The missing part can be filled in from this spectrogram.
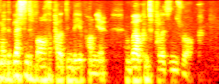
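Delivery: very soft-spoken, gentle, hushed voice. Narrating a scene, the speaker voices a woman who walks over, hands together: very soft-spoken voice. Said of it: "she's got a very soft spoken voice".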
